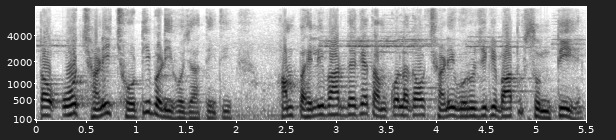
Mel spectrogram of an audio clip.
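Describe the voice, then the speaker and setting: A man, a spiritual teacher, giving a religious discourse with animated storytelling. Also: a little high, normal speed, slight background noise. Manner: animated storytelling, rising loud for dramatic moments.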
